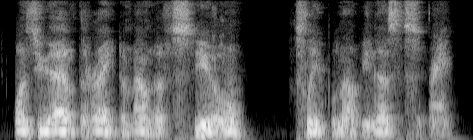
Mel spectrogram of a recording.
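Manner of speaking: muttered under the breath. Speaking in character while approaching the people, muttered under the breath. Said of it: "under my breath with that".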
